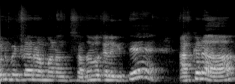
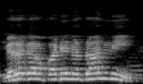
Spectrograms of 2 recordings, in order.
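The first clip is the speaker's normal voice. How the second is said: raised, declamatory Bible reading; scripture proclamation; 4 semitones higher, 3 dB louder than usual. Real, not acted. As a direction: ring out each phrase, stretching the endings. (లేఖనాన్ని గట్టిగా ప్రకటిస్తూ చదవడం)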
